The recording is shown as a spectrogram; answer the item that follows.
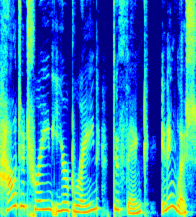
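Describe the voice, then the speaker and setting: A woman's high voice with very wide pitch swings. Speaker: English teacher. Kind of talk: podcast lesson. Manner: slow; clear.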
